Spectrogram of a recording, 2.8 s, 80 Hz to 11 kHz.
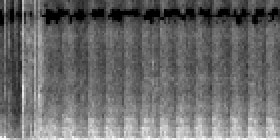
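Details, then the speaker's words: Audi A4 with an ALH 1.9 TDI diesel swap, key start without glow plugs: an even, rhythmic starter churn through compression with no catch yet. It later fired with white smoke. Extended cranking, no start. "so this is a no glow plug start so it probably crank for a bit but let's see what happens"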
